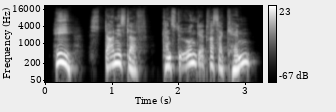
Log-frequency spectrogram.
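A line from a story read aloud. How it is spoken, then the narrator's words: Calling out. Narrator (German): rief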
